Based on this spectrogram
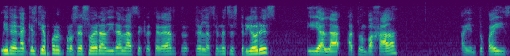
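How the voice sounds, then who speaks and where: This man has a plain, everyday voice and a fairly high pitch with ordinary pitch variation. He talks at a fairly quick pace, with big swings in loudness. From Mexico (Chihuahua). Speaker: immigration commentator. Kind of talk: interview.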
